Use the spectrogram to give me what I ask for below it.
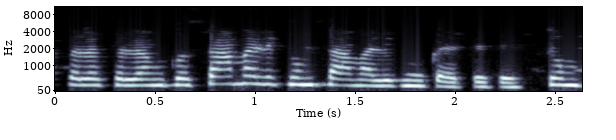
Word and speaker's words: السلام علیکم: Hello نہیں ہے، بلکہ السلام علیکم یا سلام علیکم، دونوں میں سے آپ خود بھی کہہ سکتے ہیں. پھر یہ دیکھیے کہ اس کا تلفظ بھی صحیح ہونا چاہیے ہمارا. السلام علیکم، السلام علیکم، السلام علیکم.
